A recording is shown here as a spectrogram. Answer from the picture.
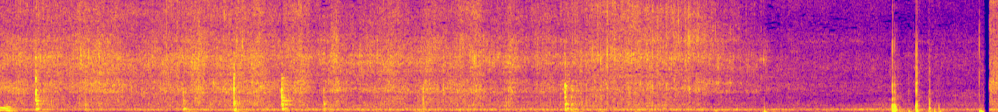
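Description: Diced lardons and tomatoes sizzling in a frying pan as they are stirred with a wooden spatula, with short scrapes of the spatula against the pan. The sizzle drops off after about five seconds, and a few sharp knocks sound near the end.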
